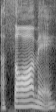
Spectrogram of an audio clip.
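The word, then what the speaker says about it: athame: that always cleanse and purify okay a family pronounced a thaw me a thaw me your magical knife ritual knives are blah blah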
